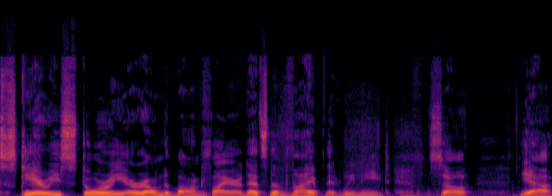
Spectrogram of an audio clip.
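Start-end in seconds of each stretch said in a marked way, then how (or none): none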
